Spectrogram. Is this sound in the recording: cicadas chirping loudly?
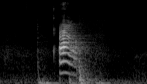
no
